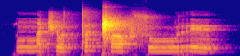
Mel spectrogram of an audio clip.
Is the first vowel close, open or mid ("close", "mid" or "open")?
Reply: open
